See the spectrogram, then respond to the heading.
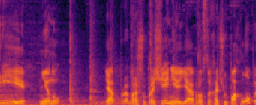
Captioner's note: claps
